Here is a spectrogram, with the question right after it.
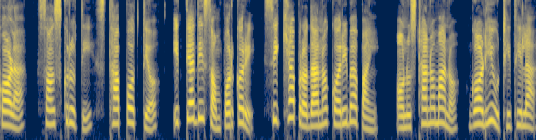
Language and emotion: Odia, neutral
